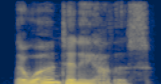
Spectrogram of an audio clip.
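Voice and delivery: ordinary delivery, nothing marked

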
